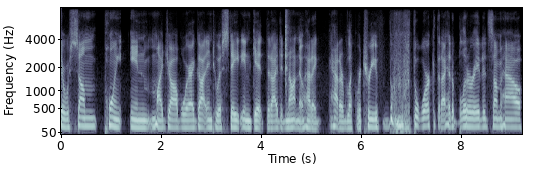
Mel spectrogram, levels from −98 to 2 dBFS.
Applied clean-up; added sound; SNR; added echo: none; Snare drum; 17 dB; none.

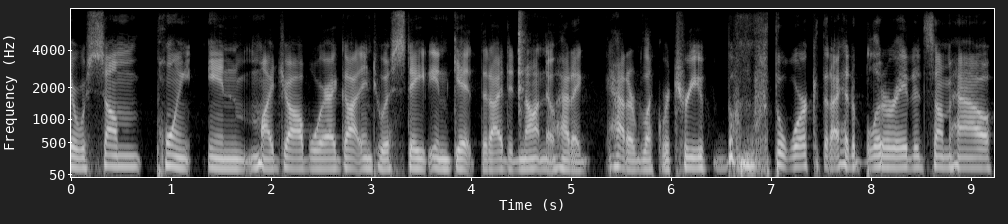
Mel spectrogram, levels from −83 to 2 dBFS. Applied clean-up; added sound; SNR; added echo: neural mask model Resemble Enhance denoiser.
